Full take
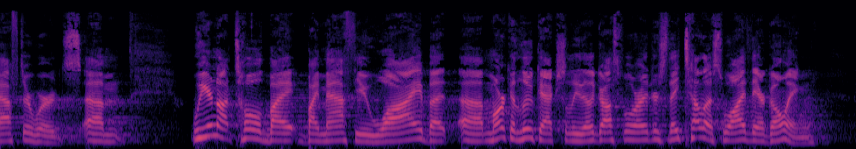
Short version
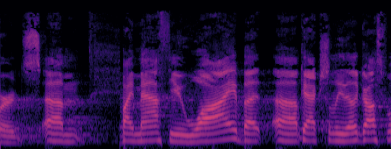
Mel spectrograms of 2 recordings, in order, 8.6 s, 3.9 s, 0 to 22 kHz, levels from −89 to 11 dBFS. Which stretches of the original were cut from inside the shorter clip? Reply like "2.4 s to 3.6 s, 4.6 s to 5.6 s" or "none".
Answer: 1.6 s to 3.1 s, 4.8 s to 5.4 s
